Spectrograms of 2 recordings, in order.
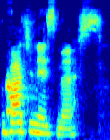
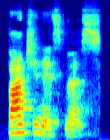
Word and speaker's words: vaginismus: made like invented an easier word um it's pronounced vaginismus vaginismus yeah um and quite honestly it's rare that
